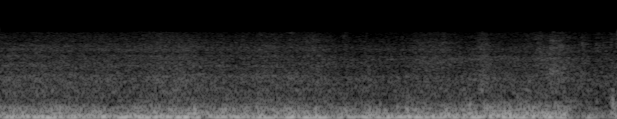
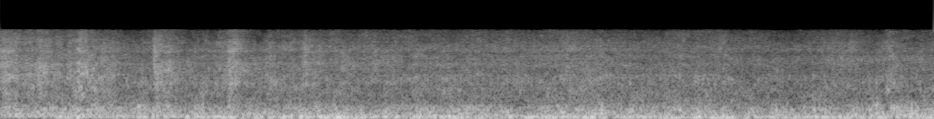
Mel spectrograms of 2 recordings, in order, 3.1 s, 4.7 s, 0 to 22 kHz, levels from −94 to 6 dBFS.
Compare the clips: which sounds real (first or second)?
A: first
